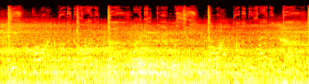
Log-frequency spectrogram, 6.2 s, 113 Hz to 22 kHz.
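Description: Yamaha Sniper 150 underbone motorcycle's engine running while riding in traffic, with wind rushing over the camera microphone.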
